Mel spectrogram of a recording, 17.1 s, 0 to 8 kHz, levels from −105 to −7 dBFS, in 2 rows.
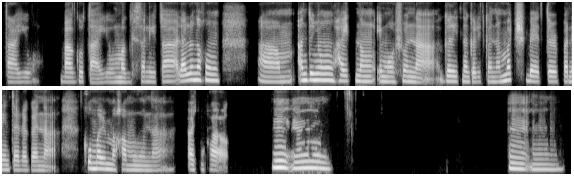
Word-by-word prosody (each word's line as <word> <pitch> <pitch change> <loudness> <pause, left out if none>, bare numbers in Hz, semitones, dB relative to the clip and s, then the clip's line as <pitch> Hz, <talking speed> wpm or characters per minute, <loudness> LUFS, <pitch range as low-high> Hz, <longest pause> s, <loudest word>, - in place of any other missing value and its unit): tayo 165 +1 -7 0.3
bago 165 -1 0
tayo 150 +2 -4
magsalita. 170 +2 -2
Lalo 205 +4 +3
na 235 - +5
kung, 225 -2 +2 0.7
um, 170 -1 0 0.2
andun 225 +1 +5
yung 225 0 +5
height 195 -1 +1
ng 180 -1 +1
emosyon 175 0 -1
na 155 -1 +1
galit 185 -1 +1
na 175 - 0
galit 165 0 -5
ka 170 - -4
na, 170 +1 -4
much 225 +4 +5
better 180 -1 0
pa 175 0 -2
rin 170 -1 -3
talaga 160 -1 -2
na 150 -2 -2 0.4
kumalma 200 -5 +2
ka 175 -1 0
muna 160 +2 -6 0.2
at 180 -1 +1
saka 170 -2 -1 0.6
mm. 230 -3 +5 2.7
Mm. 180 -3 -1
175 Hz, 110 wpm, -24 LUFS, 165-200 Hz, 2.7 s, na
